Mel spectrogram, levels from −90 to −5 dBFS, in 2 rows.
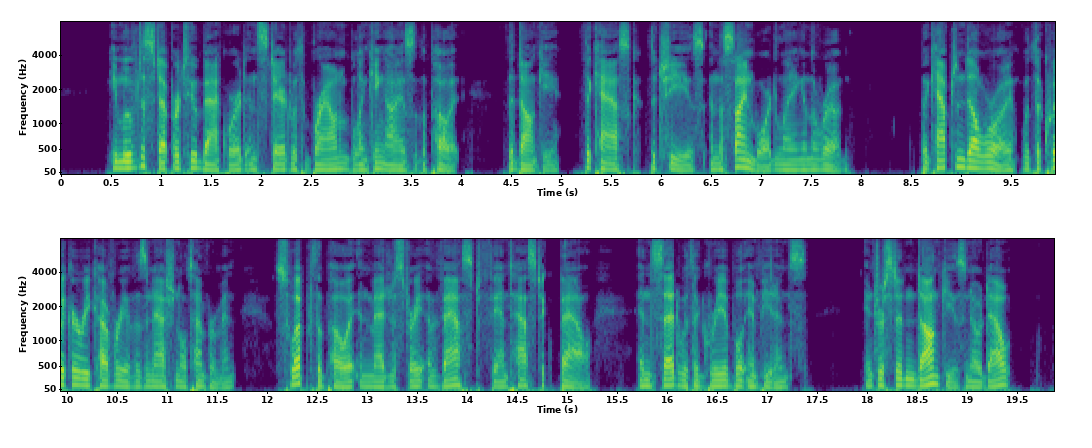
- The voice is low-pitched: Yes, low, 105 Hz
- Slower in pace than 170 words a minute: No, average, 185 wpm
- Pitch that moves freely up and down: No, average, 3.2 semitones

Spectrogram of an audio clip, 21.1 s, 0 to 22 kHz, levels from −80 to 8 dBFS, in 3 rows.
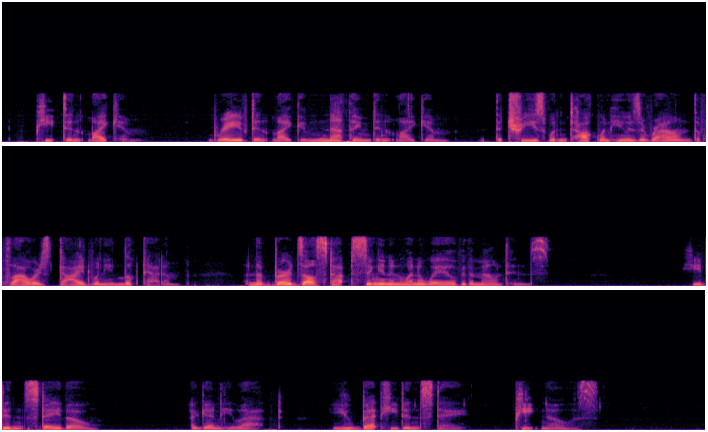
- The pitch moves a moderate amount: Yes, average, 3.9 semitones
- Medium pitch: Yes, medium, 175 Hz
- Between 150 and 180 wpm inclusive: Yes, average, 155 wpm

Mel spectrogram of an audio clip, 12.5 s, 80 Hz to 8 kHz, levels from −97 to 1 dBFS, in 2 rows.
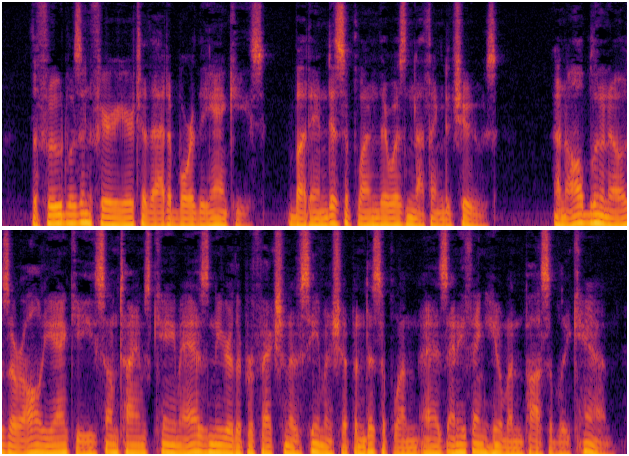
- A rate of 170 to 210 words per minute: Yes, average, 180 wpm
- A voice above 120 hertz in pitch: No, very low, 95 Hz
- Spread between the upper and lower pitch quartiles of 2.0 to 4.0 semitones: Yes, narrow, 2.5 semitones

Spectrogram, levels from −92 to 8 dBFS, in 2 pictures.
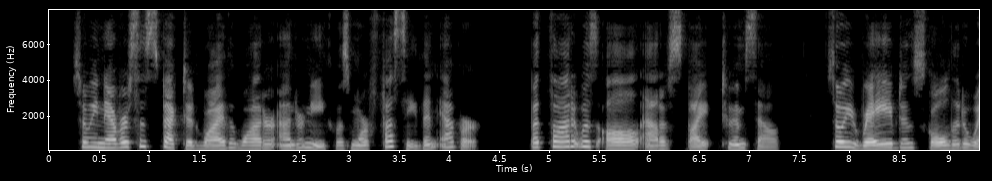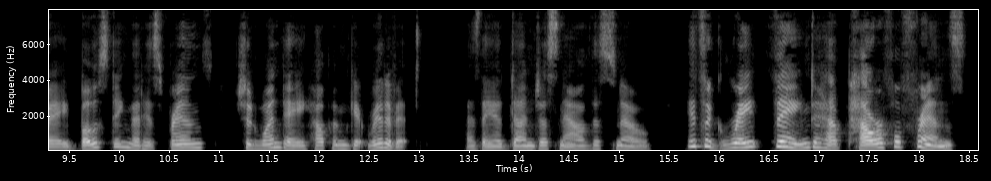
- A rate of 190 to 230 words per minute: Yes, average, 195 wpm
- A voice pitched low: No, high, 205 Hz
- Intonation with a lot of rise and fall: Yes, wide, 5.8 semitones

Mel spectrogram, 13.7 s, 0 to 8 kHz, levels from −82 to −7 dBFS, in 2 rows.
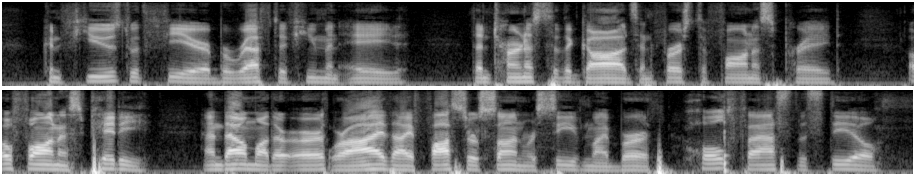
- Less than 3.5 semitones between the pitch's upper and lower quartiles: Yes, average, 3.1 semitones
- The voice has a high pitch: No, low, 105 Hz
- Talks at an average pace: Yes, average, 160 wpm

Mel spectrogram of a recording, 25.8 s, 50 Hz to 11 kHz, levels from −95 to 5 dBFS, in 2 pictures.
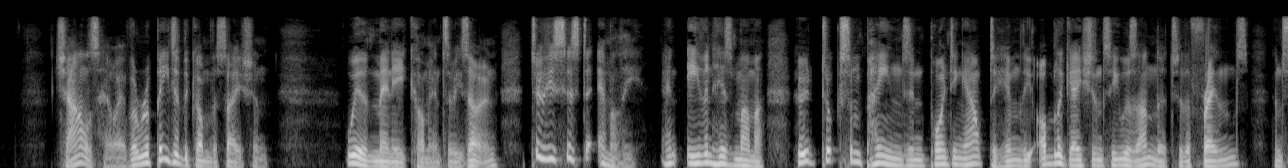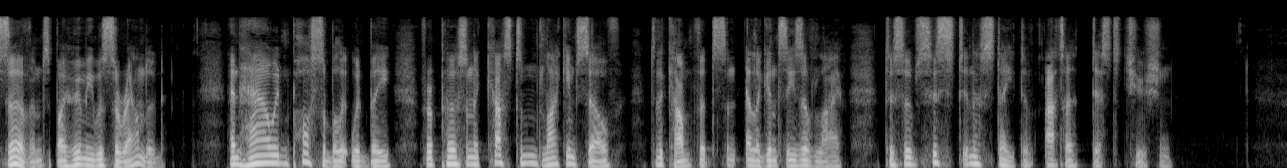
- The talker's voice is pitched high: No, low, 110 Hz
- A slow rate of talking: No, average, 165 wpm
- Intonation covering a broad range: Yes, wide, 6.0 semitones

